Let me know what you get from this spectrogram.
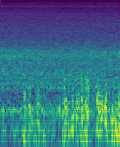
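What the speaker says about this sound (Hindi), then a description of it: "ब्लोअर का आवाज़ सुनाता हूँ।" Steady rushing airflow from the AC blower fan inside a Toyota Innova, a continuous close whoosh with a slightly fluttering low rumble and no voices.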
